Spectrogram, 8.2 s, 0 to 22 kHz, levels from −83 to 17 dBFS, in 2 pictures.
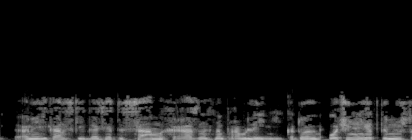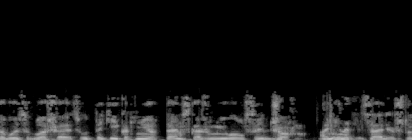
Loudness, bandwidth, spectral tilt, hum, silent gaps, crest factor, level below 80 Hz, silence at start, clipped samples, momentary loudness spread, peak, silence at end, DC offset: -20 LUFS; 7.4 kHz; -4 dB/octave; none; none; 12 dB; -56 dBFS; 0.15 s; under 0.1%; 5 LU; -6 dBFS; 0 s; under 0.1%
